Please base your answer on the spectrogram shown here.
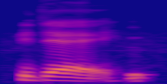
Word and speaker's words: bidet: own what what as opposed to a bidet bidet okay and you got the pronunciation right and you know what the big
